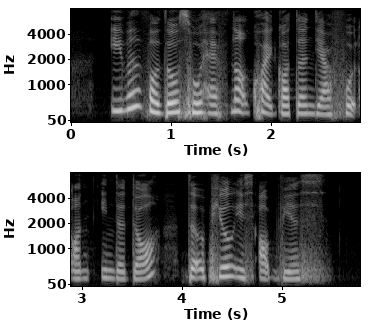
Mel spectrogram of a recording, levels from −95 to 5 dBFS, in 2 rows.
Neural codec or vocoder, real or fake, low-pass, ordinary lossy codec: none; real; none; none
